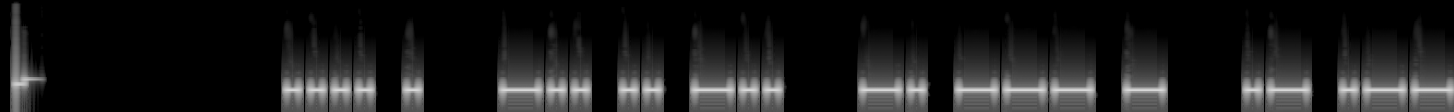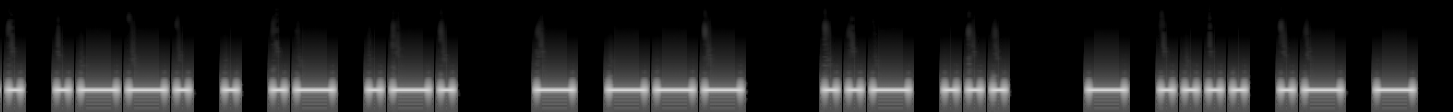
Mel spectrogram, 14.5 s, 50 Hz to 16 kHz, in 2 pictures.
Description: Morse code, heard as a keyed tone, about 21 wpm, 700 Hz. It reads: HE DID NOT APPEAR TO US THAT
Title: Sentences from Top 1000 Words - Review Part 2 - 20wpm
